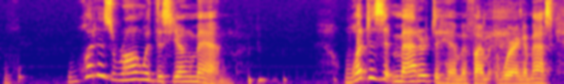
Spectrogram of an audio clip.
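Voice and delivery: retold disbelief, pressing the questions; baffled indignation. Runner wondering about the yelling stranger, retold baffled indignation.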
